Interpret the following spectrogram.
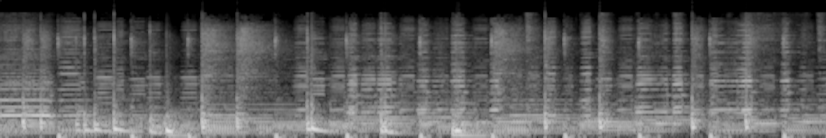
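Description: Live band playing an instrumental passage led by accordion, over a steady drum beat and bass.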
